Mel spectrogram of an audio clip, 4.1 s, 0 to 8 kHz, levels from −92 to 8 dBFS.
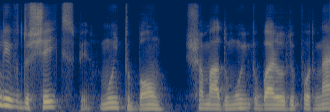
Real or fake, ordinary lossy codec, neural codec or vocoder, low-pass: fake; none; codec, 16 kHz, about 1 kbps, DyCAST, with the encoder's durations; 7.2 kHz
